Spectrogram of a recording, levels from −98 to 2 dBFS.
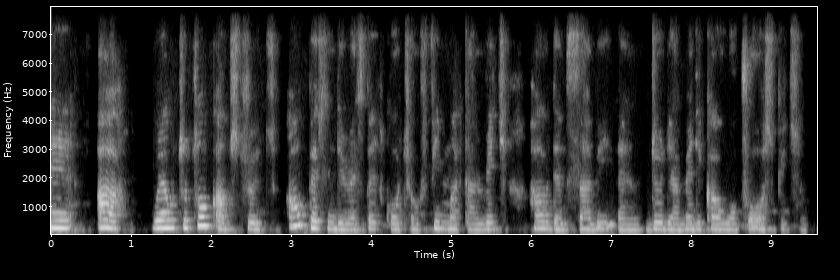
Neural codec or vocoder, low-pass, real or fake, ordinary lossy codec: none; 7.2 kHz; real; Opus, 32 kbps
